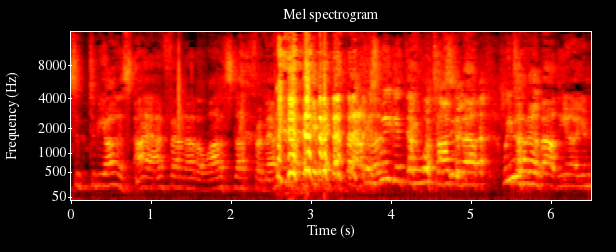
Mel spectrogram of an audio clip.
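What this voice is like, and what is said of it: Usual voice. Nothing is said of it.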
